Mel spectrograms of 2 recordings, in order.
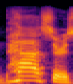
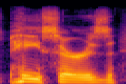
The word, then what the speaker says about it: Pacers: And why do you keep saying the name wrong? You keep saying Passers. Maybe you're not aware of it. I The reason that I know it's Pacers is because their shirts say yes sers.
